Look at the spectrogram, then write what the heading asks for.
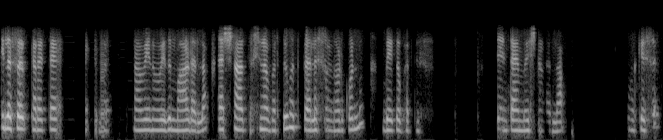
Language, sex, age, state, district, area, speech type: Kannada, female, 30-45, Karnataka, Gadag, rural, conversation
